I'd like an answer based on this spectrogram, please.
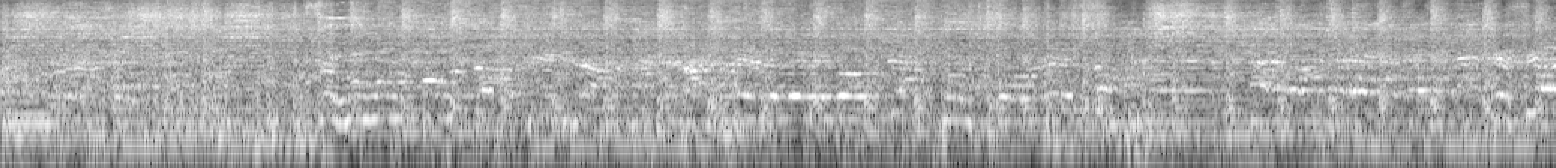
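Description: Ska-punk band playing live, a singer's voice over a full band with a steady beat.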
